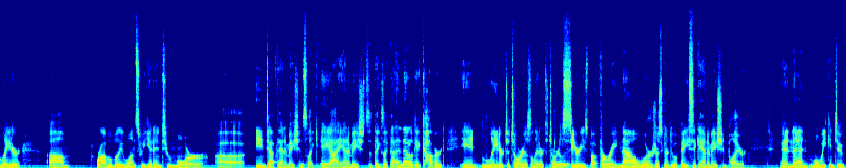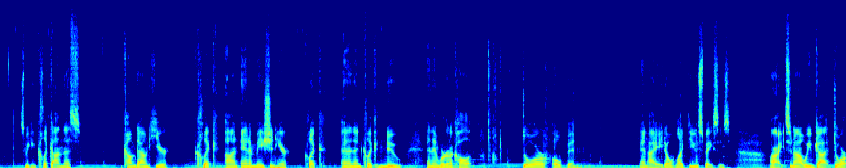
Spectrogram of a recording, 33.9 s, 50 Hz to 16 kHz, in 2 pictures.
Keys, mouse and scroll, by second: 0.2 click, 0.7 click, 1.3 click, 17.3 click, 18.0 click, 18.5 click, 19.9 click, 20.3 click, 21.3 click, 23.0 click, 24.6 click, 26.4-30.5 typing, 29.7 Left, 29.8 Left, 30.0 Left, 30.1 Left.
